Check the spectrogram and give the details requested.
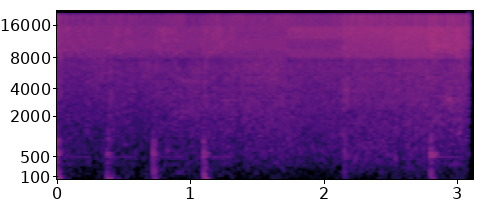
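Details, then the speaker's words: Six soft, low, hollow finger taps of indirect percussion over the upper front chest at the second intercostal space, near the angle of Louis, with faint room hum: resonant percussion note over normal lung, teaching demonstration. "escucha un poquito se escucha un poquito eso sería lo sonoro practiquen con ustedes mismos a la la zona de mejor acceso para ustedes esta es la sonoridad esa es un pulmón sonoro"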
